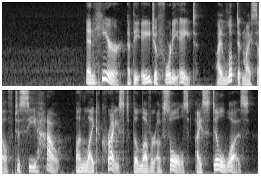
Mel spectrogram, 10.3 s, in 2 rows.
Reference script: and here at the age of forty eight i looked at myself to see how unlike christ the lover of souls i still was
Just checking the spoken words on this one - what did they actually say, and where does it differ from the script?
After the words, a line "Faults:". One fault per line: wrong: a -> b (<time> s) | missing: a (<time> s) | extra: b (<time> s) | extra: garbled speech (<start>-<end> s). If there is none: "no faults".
and here at the age of forty eight i looked at myself to see how unlike christ the lover of souls i still was
Faults:
no faults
